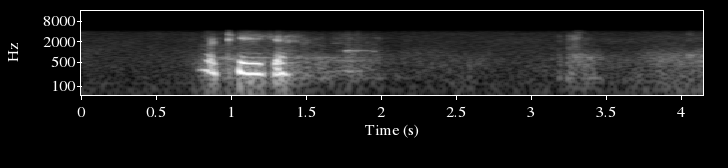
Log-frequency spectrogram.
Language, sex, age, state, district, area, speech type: Dogri, female, 18-30, Jammu and Kashmir, Reasi, rural, conversation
